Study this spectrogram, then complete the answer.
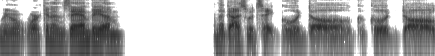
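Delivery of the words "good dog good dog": very low, very slow, swooping rumbly voice. Showing how dog handlers in Zambia praised their dogs: low rumbly voice. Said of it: "like this, you know, in a low kind of rumbly voice".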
